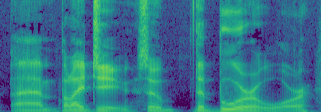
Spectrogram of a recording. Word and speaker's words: Boer: I called it the Boer War. – Okay. – Right. – And it's actually pronounced Boer.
